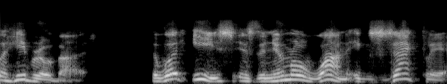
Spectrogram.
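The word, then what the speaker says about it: εἷς: in mark 29 is East I'm using the modern Greek pronunciation it's one single it's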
